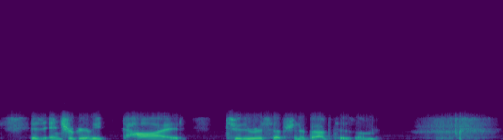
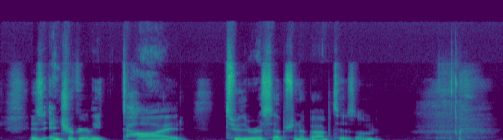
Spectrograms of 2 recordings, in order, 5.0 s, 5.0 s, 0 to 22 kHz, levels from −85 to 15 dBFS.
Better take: second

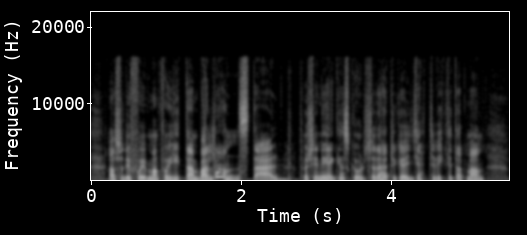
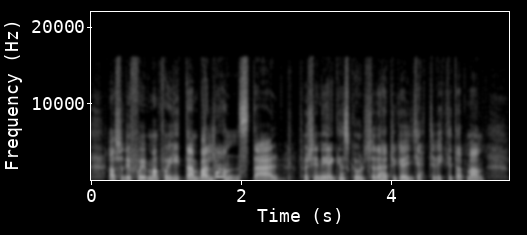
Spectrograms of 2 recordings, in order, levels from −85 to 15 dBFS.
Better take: first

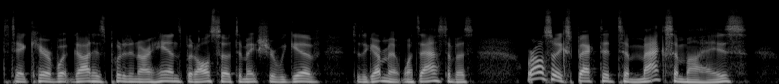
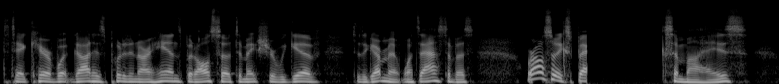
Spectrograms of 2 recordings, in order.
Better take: first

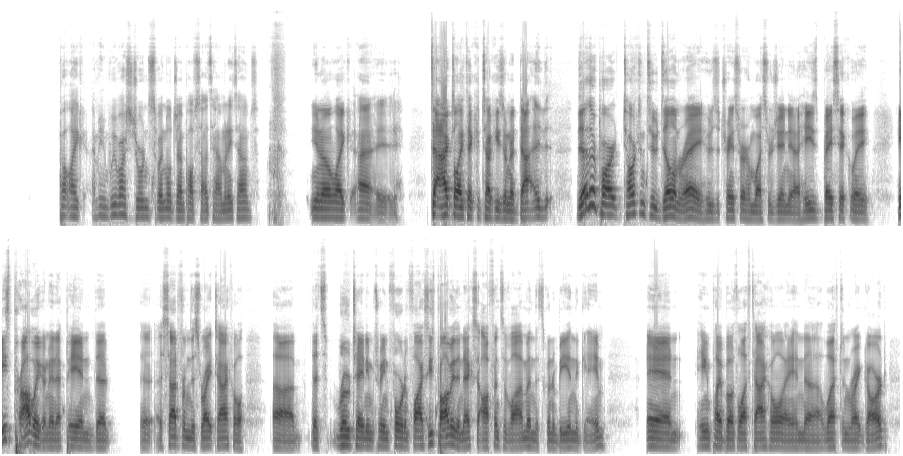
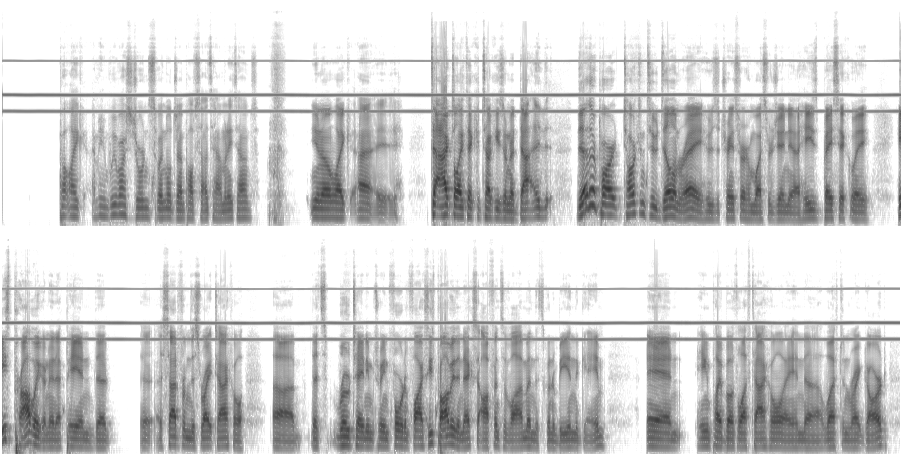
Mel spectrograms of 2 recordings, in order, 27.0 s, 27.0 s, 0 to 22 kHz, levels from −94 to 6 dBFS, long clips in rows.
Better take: first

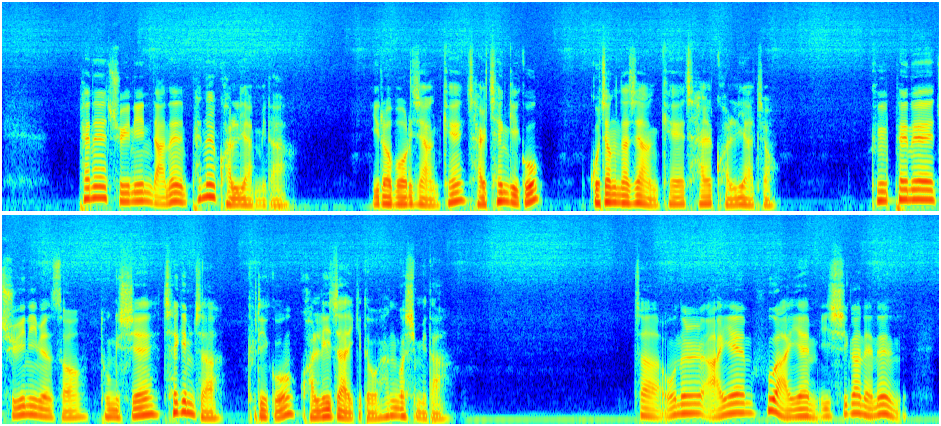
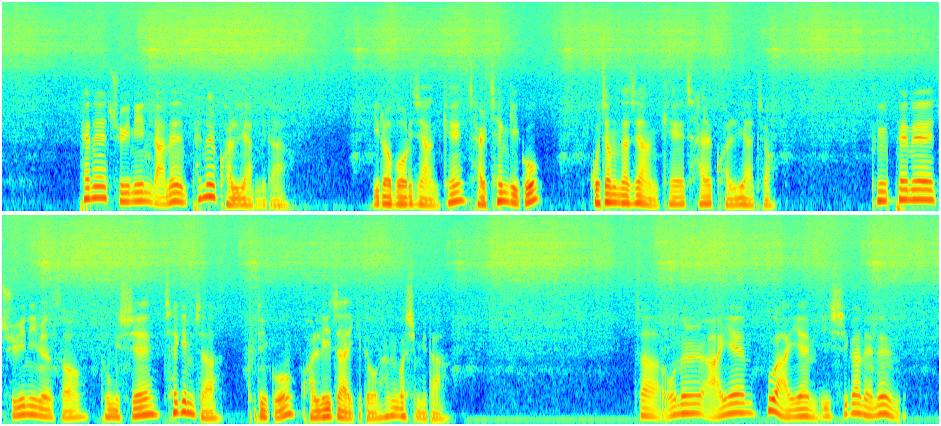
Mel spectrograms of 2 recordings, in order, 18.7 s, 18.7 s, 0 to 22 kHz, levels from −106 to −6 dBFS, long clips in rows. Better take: first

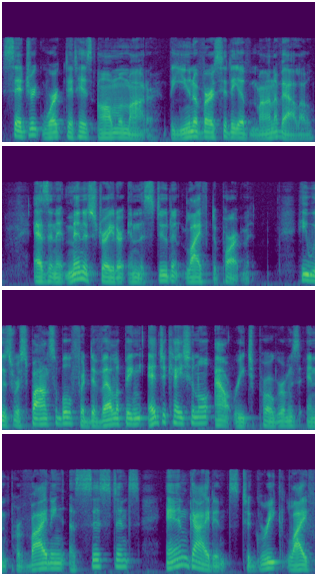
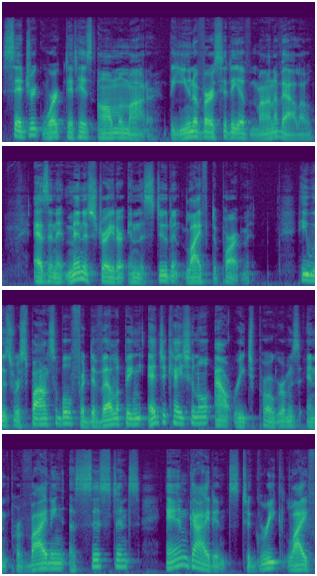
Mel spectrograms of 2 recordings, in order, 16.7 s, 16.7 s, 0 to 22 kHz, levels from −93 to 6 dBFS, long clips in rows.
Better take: second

